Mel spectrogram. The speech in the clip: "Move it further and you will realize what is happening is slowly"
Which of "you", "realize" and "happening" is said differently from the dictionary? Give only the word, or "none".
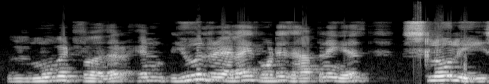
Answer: none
